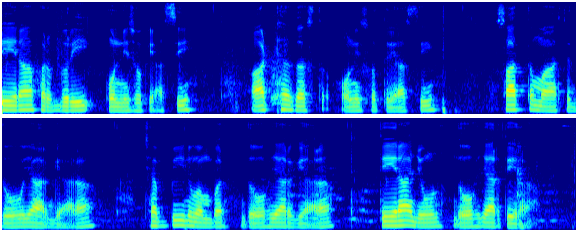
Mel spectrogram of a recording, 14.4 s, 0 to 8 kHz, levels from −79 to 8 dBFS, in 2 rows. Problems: none marked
